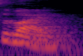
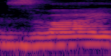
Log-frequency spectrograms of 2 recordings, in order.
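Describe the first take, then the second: First: The word starts with a ts sound. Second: The word starts with a buzzing z sound. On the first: The speaker calls it right. "ત અડધો ને સ" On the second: The speaker calls it wrong. "But it's completely wrong"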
